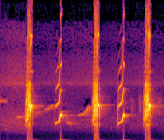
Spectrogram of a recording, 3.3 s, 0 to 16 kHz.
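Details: Training recording of a captive white-rumped shama: five sharp notes about every 0.6 seconds, alternating explosive buzzy bursts with quick upward-flicking whistled slurs, clean background.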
